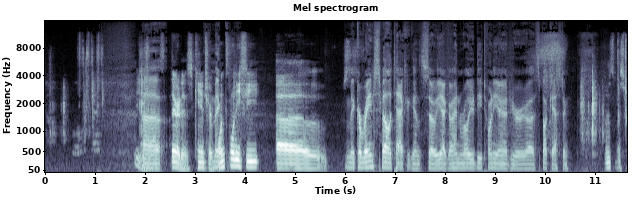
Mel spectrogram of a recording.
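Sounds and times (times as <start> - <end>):
computer keyboard typing: 0.0 - 1.2
speech: 1.8 - 11.6.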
